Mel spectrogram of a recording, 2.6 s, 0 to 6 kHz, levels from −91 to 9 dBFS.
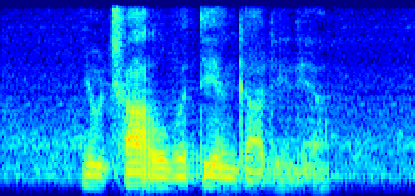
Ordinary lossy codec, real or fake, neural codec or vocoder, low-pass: none; fake; codec, 16 kHz, 1.1 kbps, Voila-Tokenizer; 5.4 kHz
